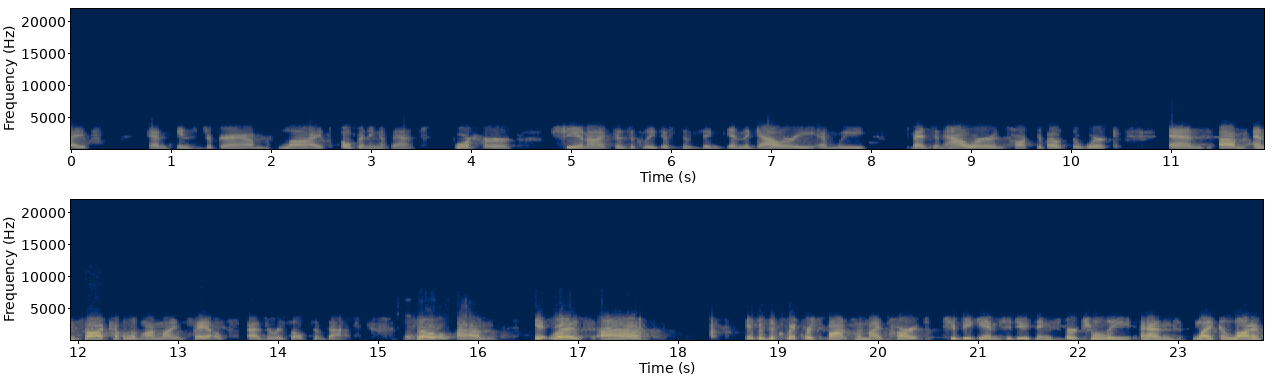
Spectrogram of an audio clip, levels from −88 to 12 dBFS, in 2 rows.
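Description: At 14.64 s there's a call bitrate drop that lasts to the end: the encoder gets starved, which fits a fall from around 48 kbps to about 8 kbps. The top end collapses from 20 kHz to 6 kHz, and for roughly 4.7 s it sits at that lowest rate; it sounds muffled, rough and watery.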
